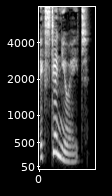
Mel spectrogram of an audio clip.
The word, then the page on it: extenuate: British English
